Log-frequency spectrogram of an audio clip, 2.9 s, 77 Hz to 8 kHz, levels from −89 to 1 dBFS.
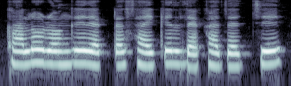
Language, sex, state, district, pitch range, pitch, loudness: Bengali, female, West Bengal, Alipurduar, 235-260 Hz, 250 Hz, -12 LUFS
